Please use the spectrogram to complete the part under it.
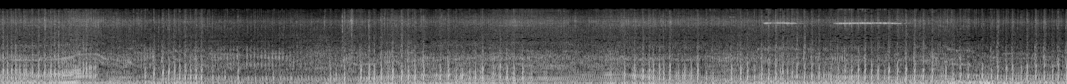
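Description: A motorbike engine revs and roars up close.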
